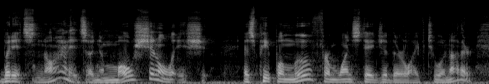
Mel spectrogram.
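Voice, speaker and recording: Somewhat breathy, a man's voice swings through a very wide pitch range. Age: 60s. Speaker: retirement planning expert and author. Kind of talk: talk show interview.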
